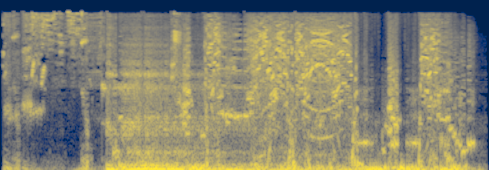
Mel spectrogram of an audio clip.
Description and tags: sound-design created with a lot of processing of various samples in Native Instruments Reaktor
